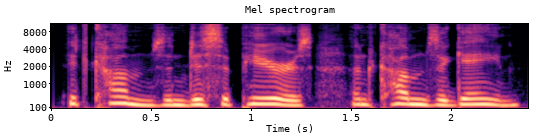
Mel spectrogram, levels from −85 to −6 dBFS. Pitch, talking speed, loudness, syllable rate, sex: 195 Hz, 175 wpm, -15 LUFS, 5.7 syllables/s, female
